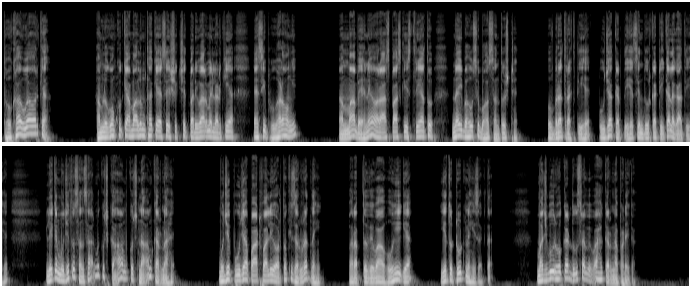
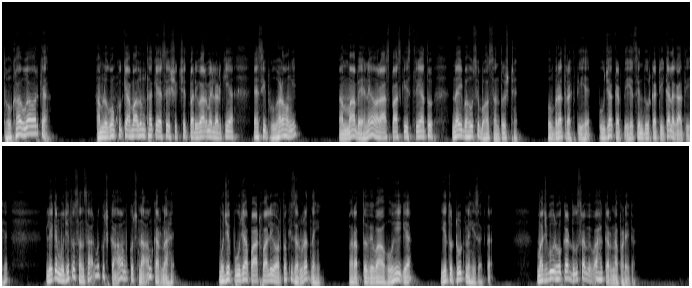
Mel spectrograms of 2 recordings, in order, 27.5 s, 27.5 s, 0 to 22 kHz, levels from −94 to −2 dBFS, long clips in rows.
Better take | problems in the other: first | muffled; very; fading above 1.5 kHz

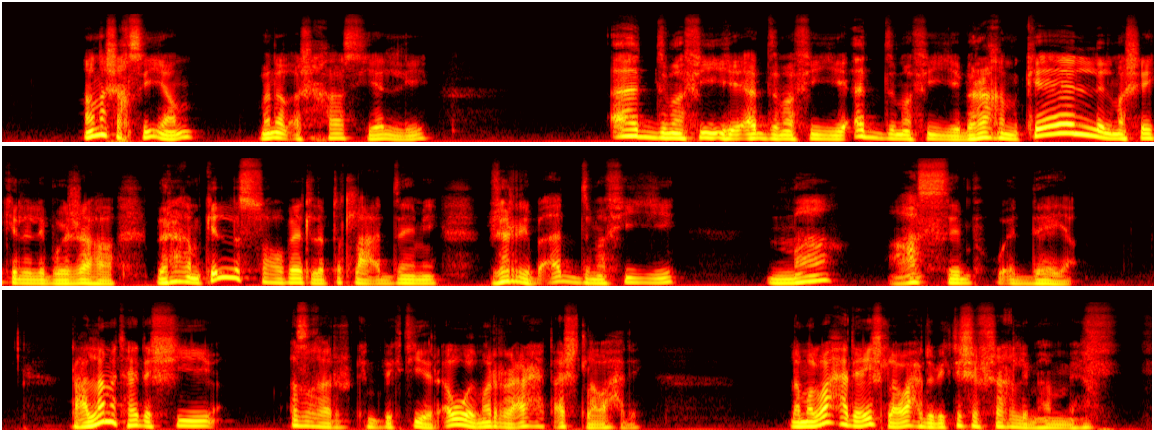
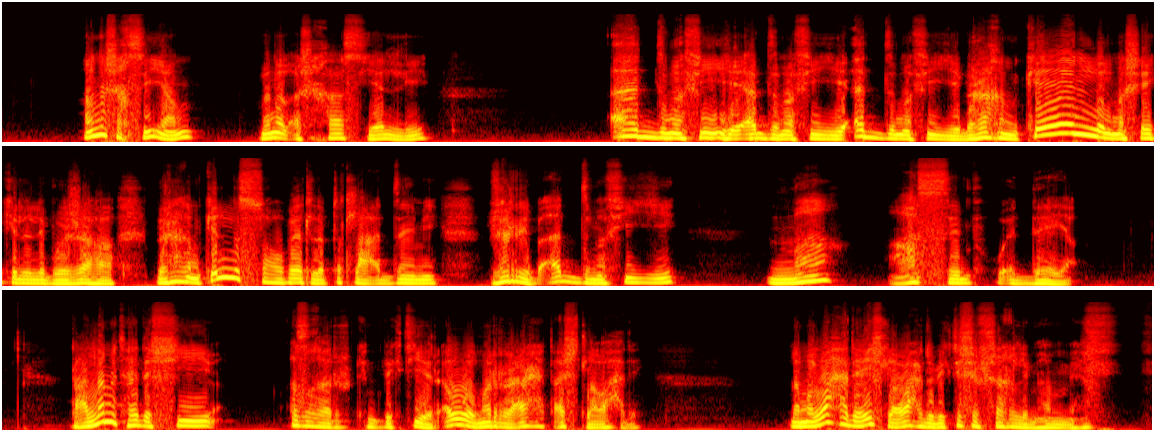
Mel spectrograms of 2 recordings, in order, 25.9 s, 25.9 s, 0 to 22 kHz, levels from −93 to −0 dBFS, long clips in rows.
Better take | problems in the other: first | distortion; slight; 10 dB below the speech

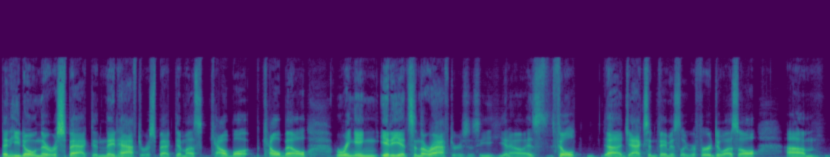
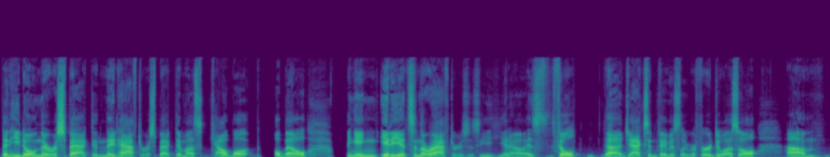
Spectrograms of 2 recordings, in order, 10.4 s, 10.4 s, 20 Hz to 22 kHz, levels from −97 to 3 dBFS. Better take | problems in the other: first | audio cutting out; at 3.5 s and at 4 s

